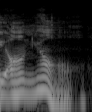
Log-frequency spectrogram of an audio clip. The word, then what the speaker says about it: oignon: Our official pronunciation expert. – It would be Oignon.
